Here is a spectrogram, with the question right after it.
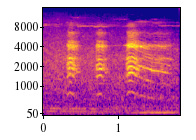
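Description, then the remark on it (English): A crow caws three times in steady succession, harsh and nasal, over a low rumbling background with no one speaking. “That, my friend, is a crow.”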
